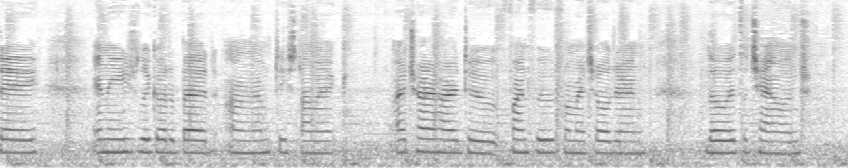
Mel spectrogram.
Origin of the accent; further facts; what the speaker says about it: Malawi; I am from Malawi and I am the country director working the Hunger Project in Malawi.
